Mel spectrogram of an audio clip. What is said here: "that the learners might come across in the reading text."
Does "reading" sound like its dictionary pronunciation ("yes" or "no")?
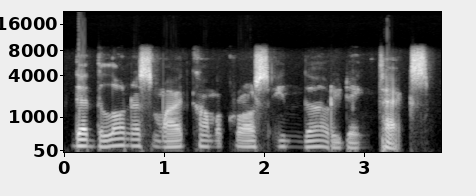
yes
